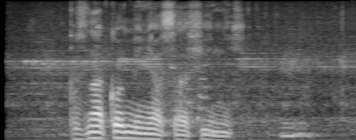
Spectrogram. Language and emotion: Russian, neutral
